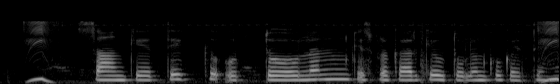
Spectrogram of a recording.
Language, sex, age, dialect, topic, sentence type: Hindi, female, 18-24, Awadhi Bundeli, banking, statement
